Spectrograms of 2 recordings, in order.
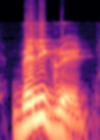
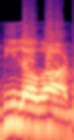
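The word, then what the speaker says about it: beleaguered: 6 নম্বরটি দেখুন, বলেছে দ্য ওয়ার্ড বেলিগ্রেড, বেলিগ্রেড অনেকে উচ্চারণটা করে বিলগার্ড, উচ্চারণটা কখনোই নয়, বেলিগ্রেড উচ্চারণটা হবে, প্রোনাউন্সিয়েশনটাকে ঠিক করতে হবে।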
